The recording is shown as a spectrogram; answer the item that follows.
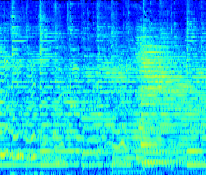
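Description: Soft background music: a steady drone under a melody of plucked notes that bend and glide in pitch.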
